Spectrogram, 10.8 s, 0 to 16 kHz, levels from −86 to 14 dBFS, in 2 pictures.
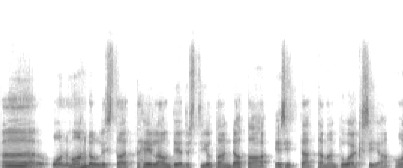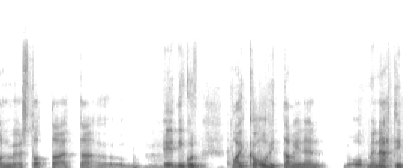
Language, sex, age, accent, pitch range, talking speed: Finnish, male, 30-49, native, 95-110 Hz, 110 wpm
